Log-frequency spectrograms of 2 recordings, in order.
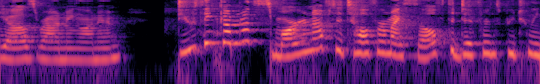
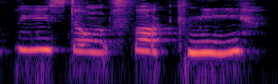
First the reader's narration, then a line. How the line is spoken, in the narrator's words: Scott pleads quietly, in horror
